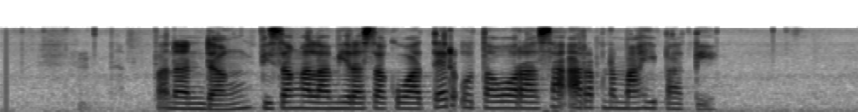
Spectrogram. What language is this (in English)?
Javanese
